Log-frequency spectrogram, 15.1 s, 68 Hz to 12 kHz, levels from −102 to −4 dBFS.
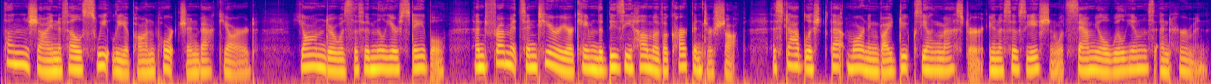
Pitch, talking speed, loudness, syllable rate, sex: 175 Hz, 150 wpm, -18 LUFS, 4.6 syllables/s, female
